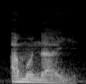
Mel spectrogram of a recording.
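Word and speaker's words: Adonaï: commentaire de Rashi que le nom de Dieu yudkevavke on n pas le droit de le prononcer comme il est écrit au lieu de lire you kevfke avec les voyelles que vous connaissez on lit amonaï et en fait tout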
